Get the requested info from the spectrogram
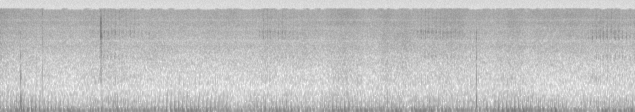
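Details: Mischa, a pet cat, gives loving morning purrs: a continuous deep, even rumble with occasional soft ticks and light rustling sounds.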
